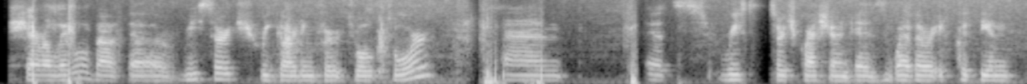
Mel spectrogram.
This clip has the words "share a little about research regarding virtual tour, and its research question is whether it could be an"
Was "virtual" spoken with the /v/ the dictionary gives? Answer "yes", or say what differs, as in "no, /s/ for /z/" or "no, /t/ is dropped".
no, /f/ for /v/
